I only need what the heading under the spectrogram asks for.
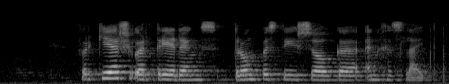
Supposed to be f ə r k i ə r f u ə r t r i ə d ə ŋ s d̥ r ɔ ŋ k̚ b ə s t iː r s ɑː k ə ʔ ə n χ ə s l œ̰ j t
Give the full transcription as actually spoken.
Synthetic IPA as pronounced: f ə r k i ə r s u ə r t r i ə d ə ŋ s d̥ r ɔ ŋ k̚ b ə s t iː r s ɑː k ə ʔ ə n χ ə s l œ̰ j t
